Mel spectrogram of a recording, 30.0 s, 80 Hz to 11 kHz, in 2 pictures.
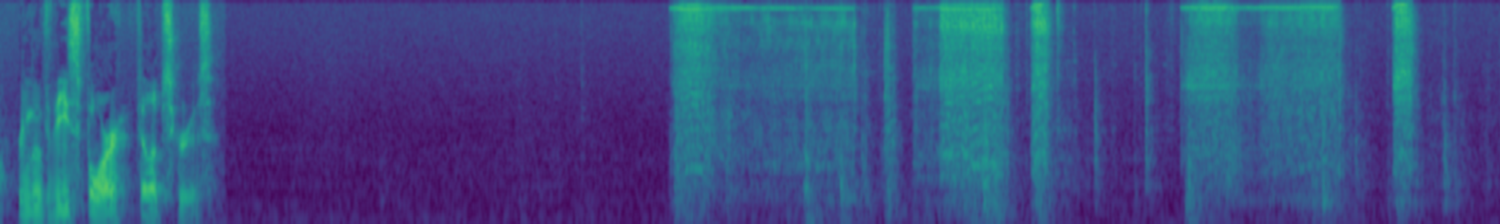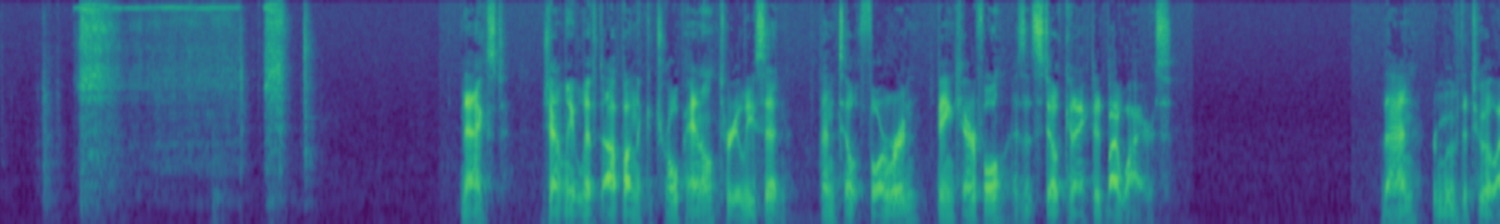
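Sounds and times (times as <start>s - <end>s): cordless drill whining: 6.7s - 10.6s, 11.8s - 14.2s, 15.8s - 17.9s
screws clicking: 6.7s - 10.7s, 11.8s - 14.3s, 15.8s - 18.2s.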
